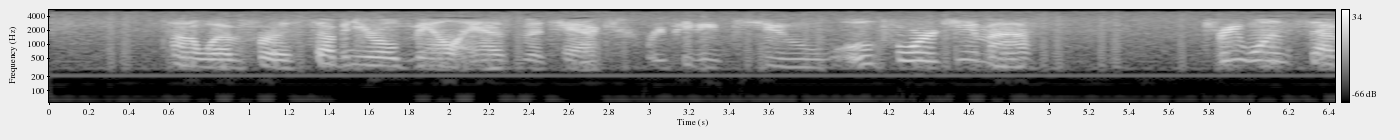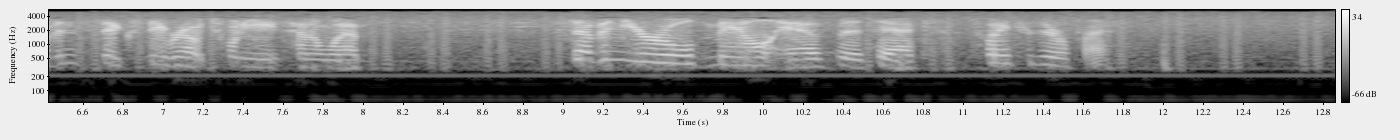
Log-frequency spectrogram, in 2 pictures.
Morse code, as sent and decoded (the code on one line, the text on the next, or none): none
